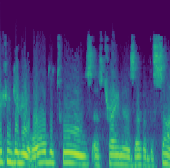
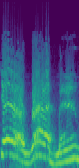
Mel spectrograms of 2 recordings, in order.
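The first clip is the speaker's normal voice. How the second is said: put-on surfer voice, higher, slower; 7 semitones higher than usual. Speaker recalling a wrestler's early character, Surfer Sting voice. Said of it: "Surfer Sting with the blonde".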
